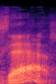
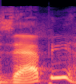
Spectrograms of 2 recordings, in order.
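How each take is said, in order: First: The name ends on the p sound. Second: The name ends in an ee sound. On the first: "I thought it was just Zap" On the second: "Is it Zappy?"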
